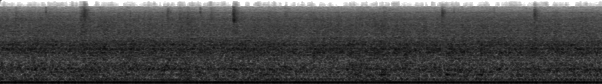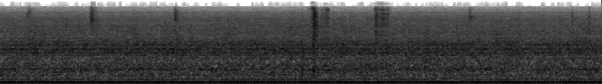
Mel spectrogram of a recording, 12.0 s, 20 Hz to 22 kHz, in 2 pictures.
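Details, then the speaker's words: Whirlpool Duet Sport front-load washer after toaster-oven solder reflow of control board fixing F-1 relay error in final spin: steady low motor hum as drum turns slowly and evenly balancing the load, no knocking or scraping; normal. "Yeah, I think it's going to balance now and it's actually going to spin it. See how it's, the drum is moving, so it's spinning it and measuring for balance, and once it's balanced then it's going to start spinning with speed."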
